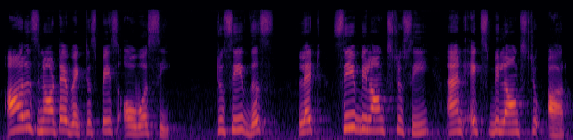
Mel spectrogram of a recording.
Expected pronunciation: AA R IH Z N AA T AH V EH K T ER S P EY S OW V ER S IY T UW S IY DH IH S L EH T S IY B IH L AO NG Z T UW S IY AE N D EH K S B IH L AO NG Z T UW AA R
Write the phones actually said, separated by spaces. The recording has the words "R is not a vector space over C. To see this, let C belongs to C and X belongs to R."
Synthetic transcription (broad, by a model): AA R IH Z N AA T AH V EH K T ER S P EY S OW V ER S IY T UW S IY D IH S L EH T S IY B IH L AO NG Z T UW S IY AE N D EH K S B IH L AO NG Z T UW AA R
